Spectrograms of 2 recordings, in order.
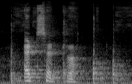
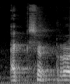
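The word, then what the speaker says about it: et cetera: ETC का मतलब क्या होता है, एटसेट्रा। ध्यान से देख लो स्पेलिंग, एक्सेट्रा नहीं होता, एटसेट्रा होता है, एटसेट्रा।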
